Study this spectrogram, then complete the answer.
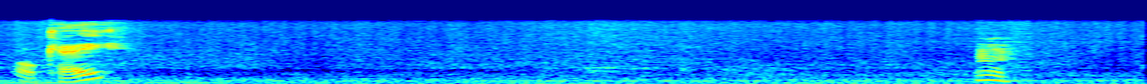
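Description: A low steady hum drones throughout.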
